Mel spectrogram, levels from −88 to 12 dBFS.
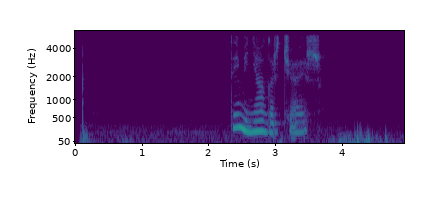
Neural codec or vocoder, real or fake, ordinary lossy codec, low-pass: none; real; none; 5.4 kHz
